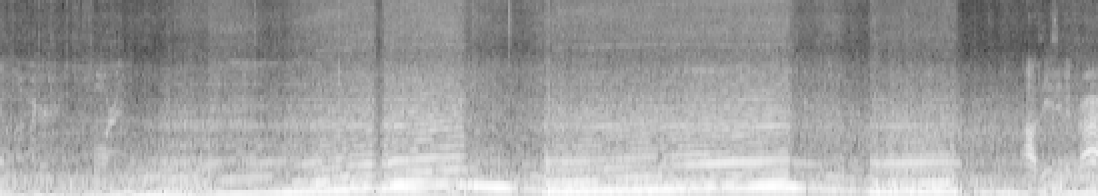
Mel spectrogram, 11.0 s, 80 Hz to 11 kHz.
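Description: A 1996 Acura Integra race car with a B18 engine, no AC or power steering, revs hard from cold toward the rev limiter, its loud engine note climbing and dropping several times up close.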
